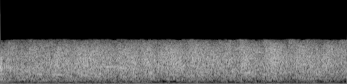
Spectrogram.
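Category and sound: crowd, audience applause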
